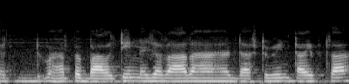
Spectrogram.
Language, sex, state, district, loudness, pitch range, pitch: Hindi, male, Odisha, Khordha, -15 LUFS, 145-155 Hz, 150 Hz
